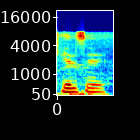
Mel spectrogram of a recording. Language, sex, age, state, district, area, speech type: Urdu, male, 18-30, Bihar, Khagaria, rural, spontaneous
